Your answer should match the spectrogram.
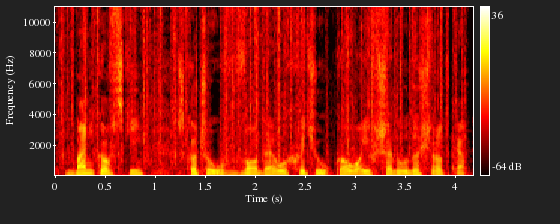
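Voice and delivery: usual speaking voice

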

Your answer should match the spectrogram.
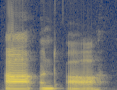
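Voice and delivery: ah sounded as a slow open vowel, twice; two drawn-out examples of ah; voiced sound demo. Shown as a demonstration. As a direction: hold each ah as a bare voiced sound. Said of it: "So voiced sounds tend to cut poorly".

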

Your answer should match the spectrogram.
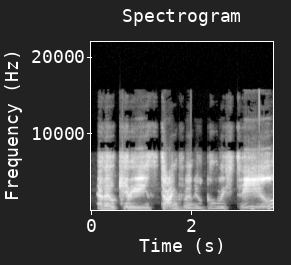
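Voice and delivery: high, slow ghoulish host voice; Crypt Keeper impression. Showing friends his old Crypt Keeper bit in a high, slow ghoul voice. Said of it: "trying to emulate the, the guy who did the voice".

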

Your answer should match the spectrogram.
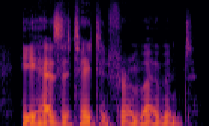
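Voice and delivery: plain reading voice

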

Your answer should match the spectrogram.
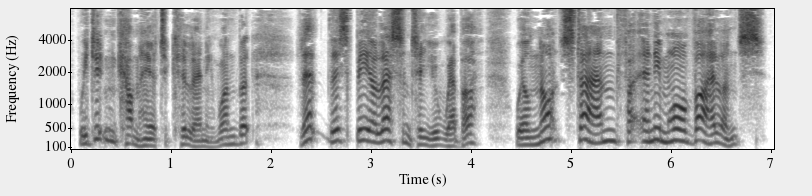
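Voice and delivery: stern warning. A narrator's reading. Fenner warning Weber.

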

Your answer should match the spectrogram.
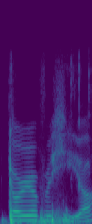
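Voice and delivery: slipping into a British accent; British vowels, dropped r in "here". Real, not acted. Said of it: "I talked in a British accent there".

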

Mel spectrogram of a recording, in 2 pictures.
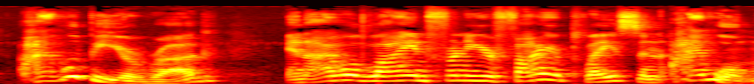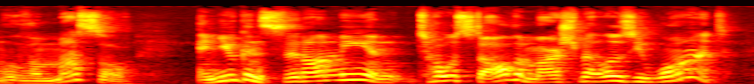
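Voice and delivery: high, innocent pleading; earnest, singsong cub; eager young lion. Acted. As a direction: offer yourself up helpfully. Young lion offers a deal.

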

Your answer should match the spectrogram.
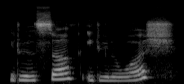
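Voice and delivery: normal talking voice

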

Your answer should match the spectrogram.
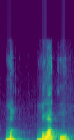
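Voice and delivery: молоко with the first O nearly dropped, like "mlakó"; reduced first vowel. Shown as a demonstration. Teacher demonstrating vowel reduction in молоко, first O nearly silent. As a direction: swallow the first O of молоко, stress the last. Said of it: "it's almost not pronounced at all".

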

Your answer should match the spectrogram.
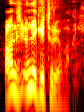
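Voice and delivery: ordinary talk

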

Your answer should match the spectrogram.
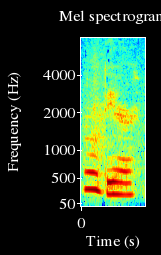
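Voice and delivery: ordinary talk, nothing marked

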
